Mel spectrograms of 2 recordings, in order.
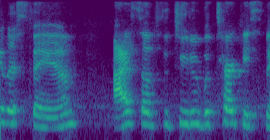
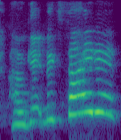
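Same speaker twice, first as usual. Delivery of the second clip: higher and louder, bursting with excitement; getting excited; 9 semitones higher, 9 dB louder than usual. Real, not acted.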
